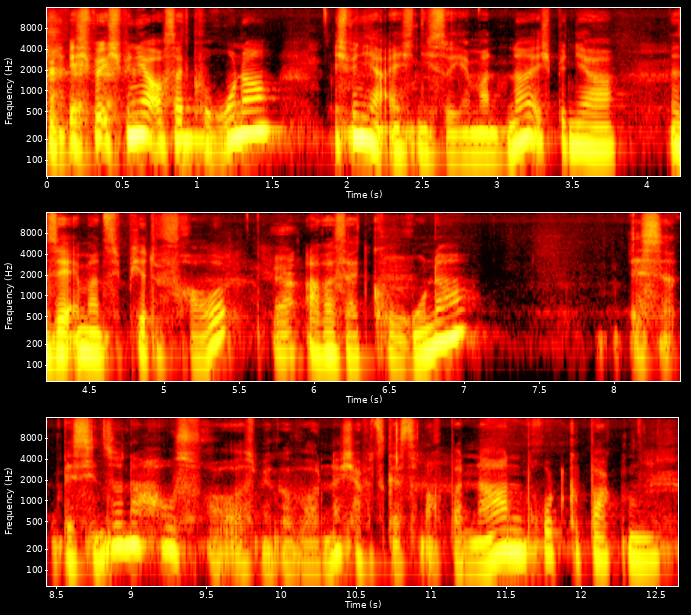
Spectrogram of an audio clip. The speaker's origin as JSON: {"language": "German", "town": "Karlsruhe", "region": "Baden-Württemberg", "country": "Germany", "moved": "yes", "lives_now": "Cologne, Germany", "said": "ich bin aus Süddeutschland."}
